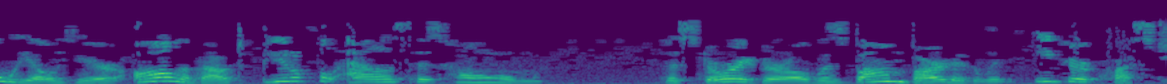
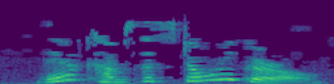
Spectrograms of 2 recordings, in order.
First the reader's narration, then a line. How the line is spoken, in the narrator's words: cried Felicity eagerly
